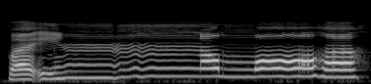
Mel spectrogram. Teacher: فَإِنَّ کی نون مشدد ہے، غنہ کریں گے، سختی سے جما کر پڑھیں گے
